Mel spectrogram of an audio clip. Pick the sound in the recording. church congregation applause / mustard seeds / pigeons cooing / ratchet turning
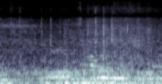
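pigeons cooing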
